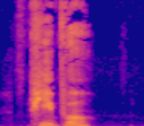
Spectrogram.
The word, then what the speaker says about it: people: Some nan se S-O-M-E. Some. People, P-E-O-P-L-E. Pronunciation correct is people.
